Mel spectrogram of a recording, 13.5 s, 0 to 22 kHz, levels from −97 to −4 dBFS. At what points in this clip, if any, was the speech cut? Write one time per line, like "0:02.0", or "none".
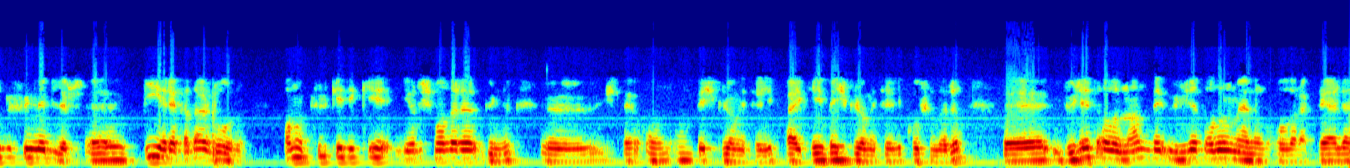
0:01.4
0:04.8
